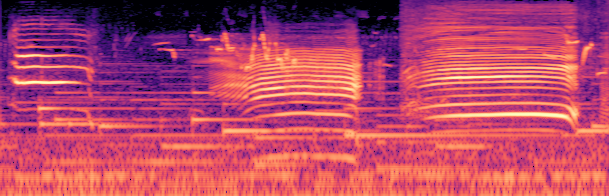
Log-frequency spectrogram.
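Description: Three drawn-out animal calls over background music: a short one at the start, a longer one rising and falling in pitch in the middle, and the longest and loudest near the end.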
